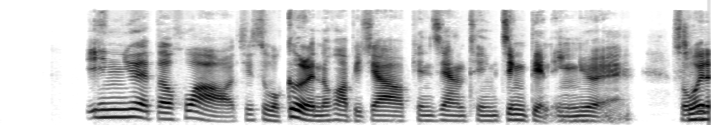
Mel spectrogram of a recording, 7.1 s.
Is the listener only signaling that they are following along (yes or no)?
yes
